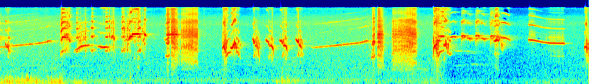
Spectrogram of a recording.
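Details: Agitated Oriental magpie-robin in fighting mode, 'ngobra' style: long clear whistles alternate with bursts of harsh, buzzy notes and rapid chatters, separated by short pauses; some low background noise at the start.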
